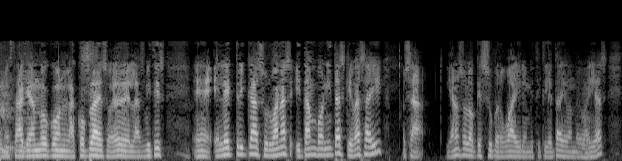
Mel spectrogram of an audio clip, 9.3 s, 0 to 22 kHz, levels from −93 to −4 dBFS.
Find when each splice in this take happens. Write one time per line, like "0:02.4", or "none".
none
